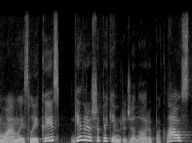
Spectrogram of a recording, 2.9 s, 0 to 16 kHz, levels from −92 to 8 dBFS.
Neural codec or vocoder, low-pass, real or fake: none; 14.4 kHz; real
